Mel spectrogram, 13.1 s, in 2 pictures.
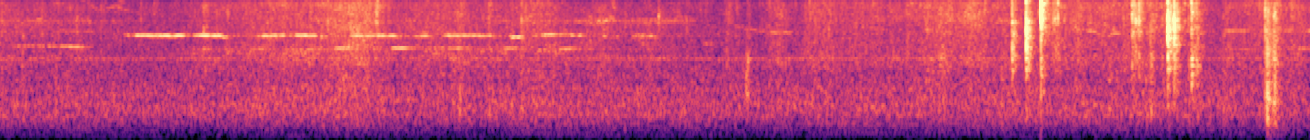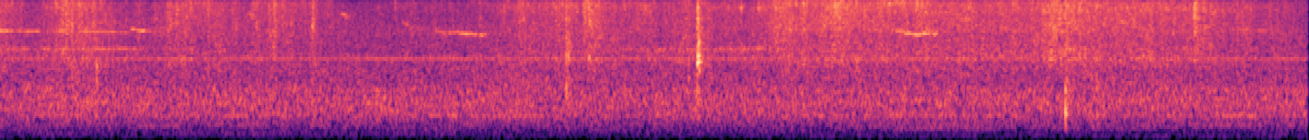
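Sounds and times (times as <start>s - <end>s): sharp clicks: 5.1s - 6.1s.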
